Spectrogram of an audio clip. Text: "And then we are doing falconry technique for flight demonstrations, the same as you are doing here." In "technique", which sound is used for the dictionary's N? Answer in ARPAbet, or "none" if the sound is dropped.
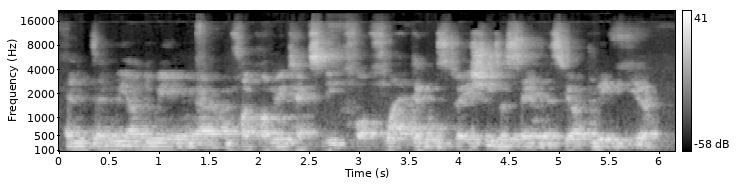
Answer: L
